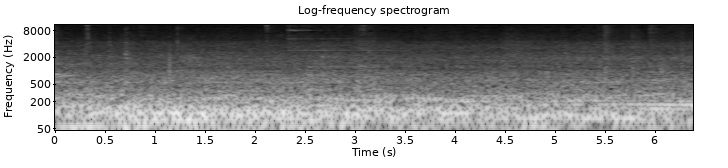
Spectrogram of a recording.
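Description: Steady low rumble of electric ceiling and wall fans running in a dining room, with a few faint clicks of chopsticks against small ceramic bowls.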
